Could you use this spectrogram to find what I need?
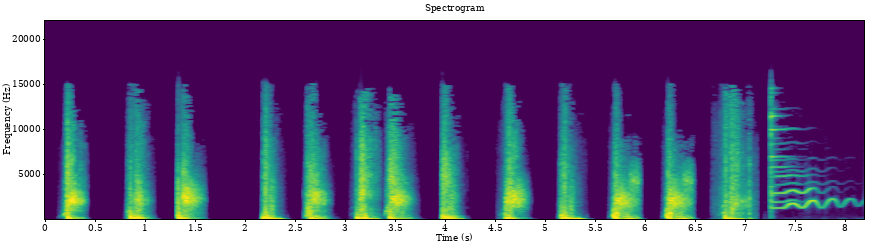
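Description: Heavy blows land on a person, thudding again and again.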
